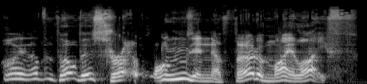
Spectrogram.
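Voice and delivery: put-on triumphant, strong old man; proud and reinvigorated. Player voices reinvigorated old man.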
